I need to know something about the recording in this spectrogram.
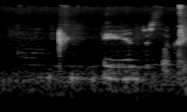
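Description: A single sharp finger snap about a second in, in an otherwise near-silent small room, followed by a brief faint voice.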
